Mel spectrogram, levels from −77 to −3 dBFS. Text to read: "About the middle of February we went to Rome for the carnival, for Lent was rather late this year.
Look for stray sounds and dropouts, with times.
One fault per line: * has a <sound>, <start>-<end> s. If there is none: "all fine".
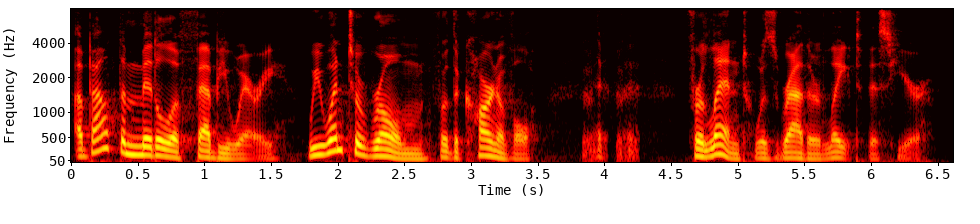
* has a laugh, 3.8-4.3 s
